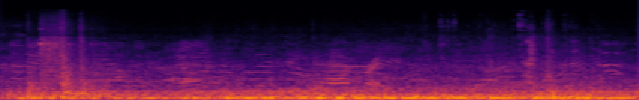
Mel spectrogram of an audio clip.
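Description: Dirt-track modified race car engine idling with a steady, deep rumble, with voices over it.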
